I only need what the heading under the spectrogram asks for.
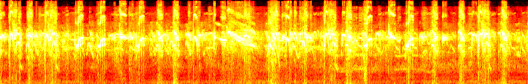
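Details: Continuous raucous cackling from white-crested laughingthrush, a rapid stream of harsh chattering notes with sharp clicks throughout and no background noise.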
